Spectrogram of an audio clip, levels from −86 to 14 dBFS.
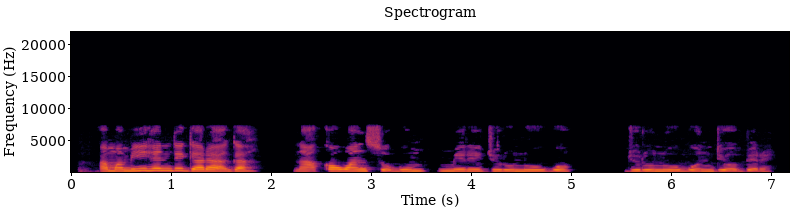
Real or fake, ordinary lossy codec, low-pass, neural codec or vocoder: real; none; 7.2 kHz; none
